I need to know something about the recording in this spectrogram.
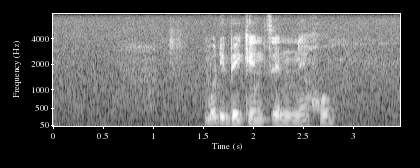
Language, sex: Tswana, male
